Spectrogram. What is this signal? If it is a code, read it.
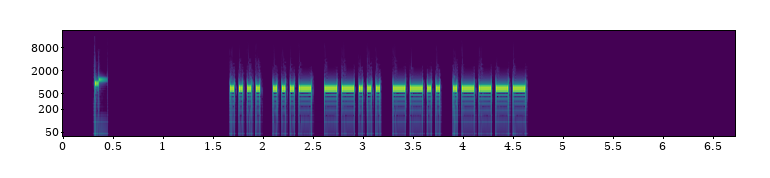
Morse code, heard as a keyed tone, about 29 wpm, 700 Hz. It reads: HV7Z1
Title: Code Groups - 5 Letter:Numbers - 28wpm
